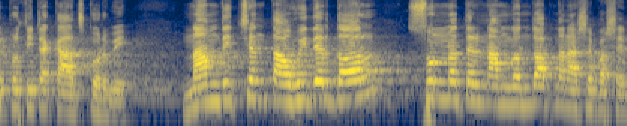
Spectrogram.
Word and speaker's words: তাওহীদ: দল কি নাম দেয় তাওহীদের দল হিজবুত তাওহীদ মানে তাওহীদের দল কিন্তু আপনি যদি জিজ্ঞাসা করেন তাওহীদ শব্দটা শুদ্ধ উচ্চারণে একটু বলেন আরবিতে তাওহীদ এ হা যথাস্থান থেকে উচ্চারণ সঠিকভাবে তাদের শতকরা কয়জন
